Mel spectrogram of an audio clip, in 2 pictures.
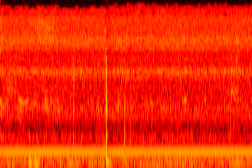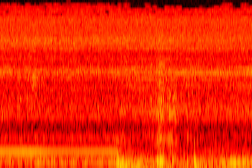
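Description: A steady machine hum with a constant tone, which cuts off abruptly about three and a half seconds in. A few low knocks and handling noises follow.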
